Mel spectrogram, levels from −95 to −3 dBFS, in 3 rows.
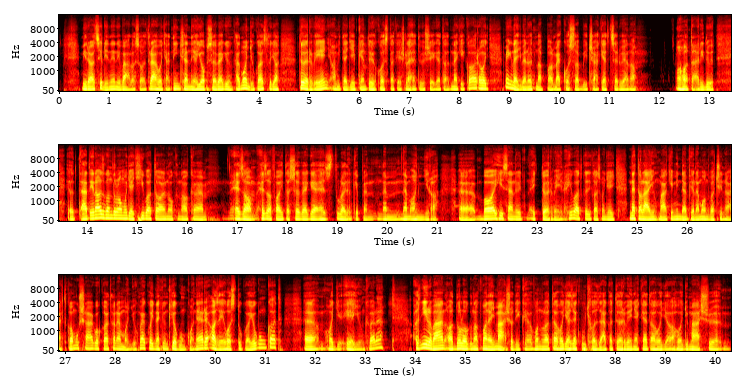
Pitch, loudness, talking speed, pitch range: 110 Hz, -22 LUFS, 155 wpm, 105-125 Hz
